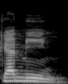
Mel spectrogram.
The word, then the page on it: camin: provençal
